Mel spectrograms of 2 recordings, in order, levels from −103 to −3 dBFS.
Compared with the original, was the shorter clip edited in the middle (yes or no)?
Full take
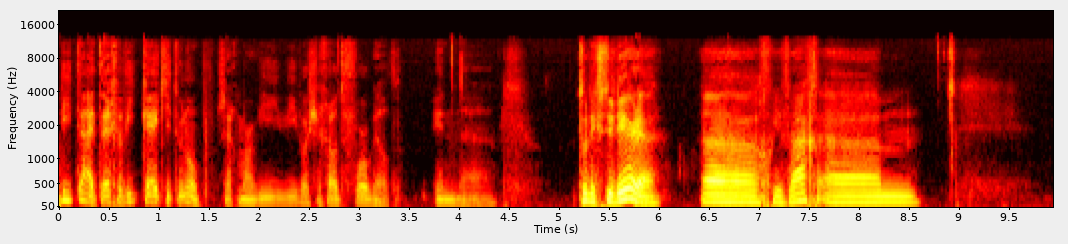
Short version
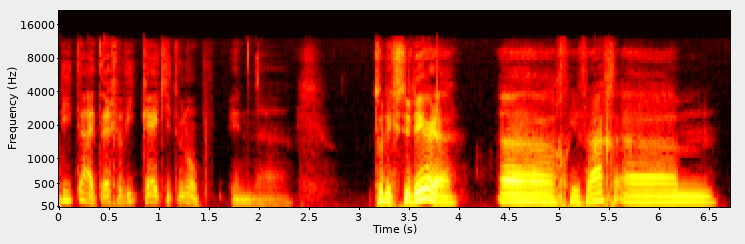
yes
